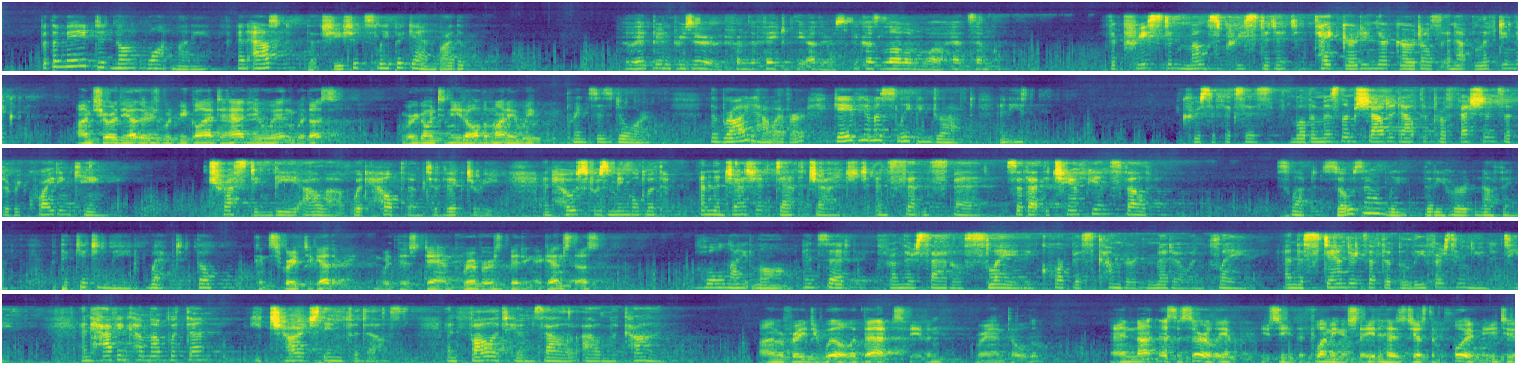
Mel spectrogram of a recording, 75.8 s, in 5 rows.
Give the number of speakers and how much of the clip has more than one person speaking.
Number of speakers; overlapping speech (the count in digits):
4, no overlap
